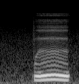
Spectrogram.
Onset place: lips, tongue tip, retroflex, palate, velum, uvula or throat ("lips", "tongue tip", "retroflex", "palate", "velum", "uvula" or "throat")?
lips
